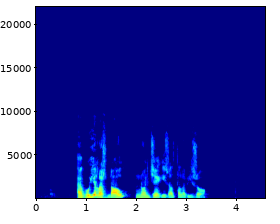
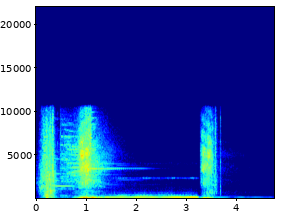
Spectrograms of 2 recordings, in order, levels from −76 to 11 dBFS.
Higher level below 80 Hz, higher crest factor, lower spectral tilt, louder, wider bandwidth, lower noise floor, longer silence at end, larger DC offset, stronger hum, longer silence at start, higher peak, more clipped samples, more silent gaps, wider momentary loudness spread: second, -78 dBFS vs -28 dBFS; about the same, 20 dB vs 20 dB; first, -7 dB/octave vs -2.5 dB/octave; second, -24 LUFS vs -21 LUFS; second, 8.2 kHz vs 11 kHz; first, -80 dBFS vs -59 dBFS; first, 1.2 s vs 1.05 s; neither; neither; first, 0.85 s vs 0.05 s; second, -6 dBFS vs -2 dBFS; neither; neither; about the same, 16 LU vs 18 LU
